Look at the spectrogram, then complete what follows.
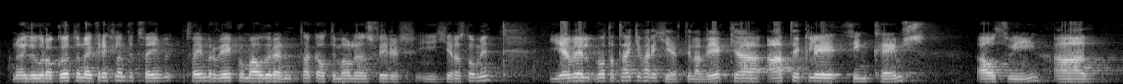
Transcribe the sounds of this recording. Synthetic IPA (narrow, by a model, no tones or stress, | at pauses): nœːɥðʏɣʏɾawkœːt̪ʏnaikɾɪht̪lant̪ɪt̪ʰet̪ʰveːjmʏɾvɪːkʏmaːwðʏɾɛnt̪ʰaːkaawht̪ɪmaːwlɪðansfɪɾɪɾ̥ḭçɛːɾast̪oːwmɪ | jɛɣvɪlnɔːt̪at̪ʰaːcɪfajɾɪ̥çɛːɾ̥t̪ʰɪlaðvɛːcaaːt̪ʰɛklɪθiŋkʰejms | a̰wθviað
